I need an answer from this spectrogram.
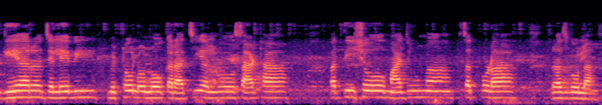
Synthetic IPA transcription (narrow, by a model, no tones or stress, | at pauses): ɡeːəɾd͡ʑɐleːbimɪʈʰoːloːlokɐɾaːt͡ɕiɐlʋoːsaːʈʰaː | pɐt̪iːʃoːmaːd͡ʑuːnsɐt̪̚pʊɽaː | ɾɐzɡoːlaː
